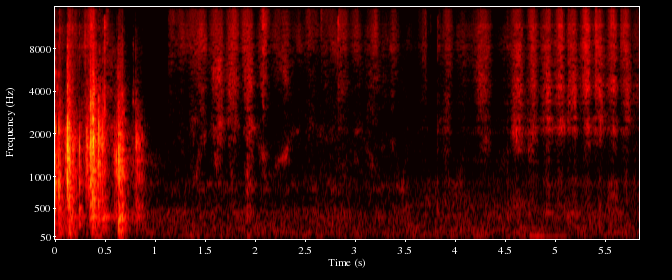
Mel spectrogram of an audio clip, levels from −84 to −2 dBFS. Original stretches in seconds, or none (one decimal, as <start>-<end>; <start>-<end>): 0.0-3.5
